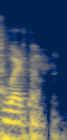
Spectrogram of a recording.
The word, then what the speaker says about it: Huerta: Is it the H is silent, but it's Huerta.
